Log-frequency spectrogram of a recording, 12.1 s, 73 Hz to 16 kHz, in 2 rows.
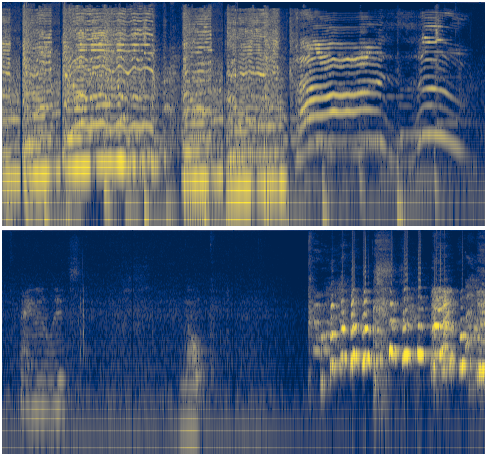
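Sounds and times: child singing buzzy note: 0:03.5 - 0:05.8.

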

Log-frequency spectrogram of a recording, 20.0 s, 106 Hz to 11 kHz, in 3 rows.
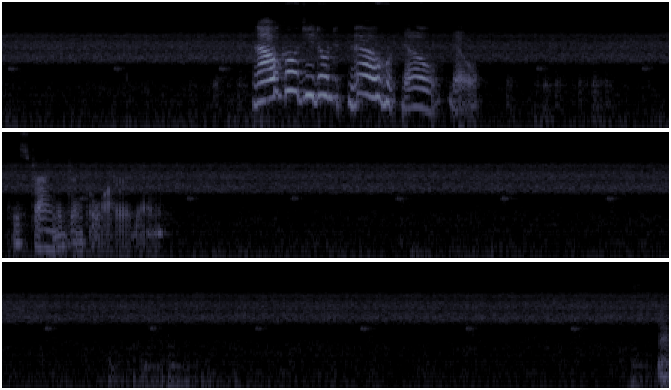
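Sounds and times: room hiss: 0:00.0 - 0:20.0
faint tick: 0:10.6 - 0:10.8, 0:11.6 - 0:11.9, 0:12.7 - 0:12.9, 0:13.8 - 0:14.0, 0:17.8 - 0:18.2, 0:19.0 - 0:19.2.

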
